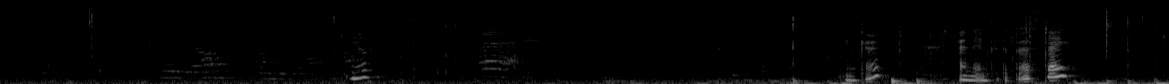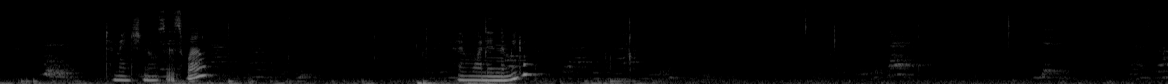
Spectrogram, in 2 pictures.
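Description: Paper rustles and crinkles softly as hands handle it.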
